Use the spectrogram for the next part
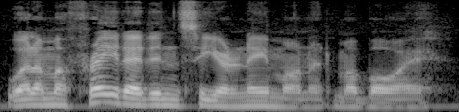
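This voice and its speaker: A man voicing a shrewd, condescending male pony merchant, high and flighty, in an audiobook-style story. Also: expressive, fast, fairly bright tone, no room sound, natural voice. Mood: sly, condescending. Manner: condescending, wheedling sales patter.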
